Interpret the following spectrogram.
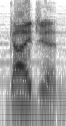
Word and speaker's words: gaijin: Oh, Gaijin. Okay. I would have pronounced it Gaijin if you hadn't actually said pronounced Gaijin.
